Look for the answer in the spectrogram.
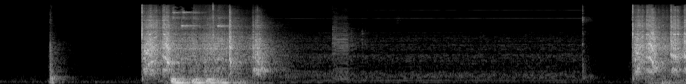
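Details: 2005 Suzuki King Quad 700 ATV with Copperhead VDI aftermarket ECU, starting problems since install: two short brisk starter bursts, never catches; crank no start. Owner blames ECU; maker blames faulty charging system, battery dropping to 8V.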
